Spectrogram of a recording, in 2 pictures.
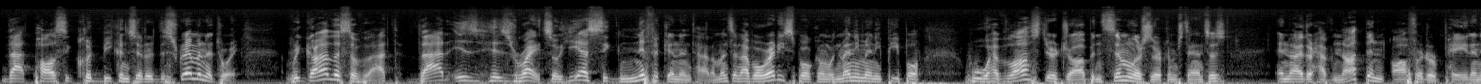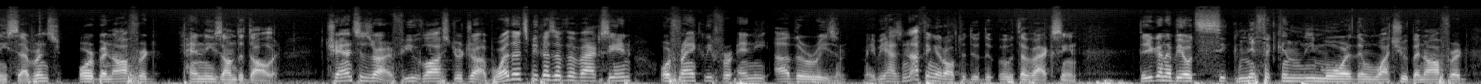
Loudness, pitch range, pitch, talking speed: -18 LUFS, 115-155 Hz, 135 Hz, 190 wpm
